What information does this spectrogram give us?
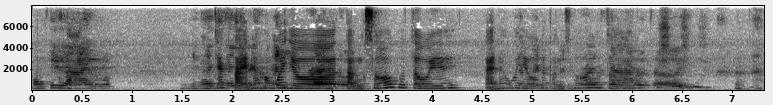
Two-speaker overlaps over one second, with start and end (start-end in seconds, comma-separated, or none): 1.8-3.2, 4.7-6.1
